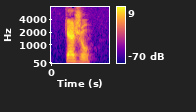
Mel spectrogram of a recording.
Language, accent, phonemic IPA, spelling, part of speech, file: French, France, /ka.ʒo/, cageot, noun, LL-Q150 (fra)-cageot.wav
- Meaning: 1. a low-sided, openwork crate, usually for transporting fruits or vegetables 2. a dog; an ugly woman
